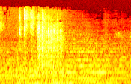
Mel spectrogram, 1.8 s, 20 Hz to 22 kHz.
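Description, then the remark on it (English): Four dice, rolled at once for a damage roll in a tabletop game, rattle and clatter across a hard tabletop, a quick burst of small clicks that settles within a second over a low, steady background hum. “Okay, rolling 4 dice at a time.”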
